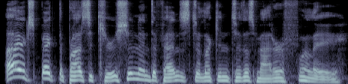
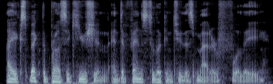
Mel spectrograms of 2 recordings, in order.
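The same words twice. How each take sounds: First: It is said in an old, wrinkly voice. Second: It is said in a deep voice.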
